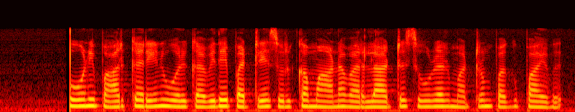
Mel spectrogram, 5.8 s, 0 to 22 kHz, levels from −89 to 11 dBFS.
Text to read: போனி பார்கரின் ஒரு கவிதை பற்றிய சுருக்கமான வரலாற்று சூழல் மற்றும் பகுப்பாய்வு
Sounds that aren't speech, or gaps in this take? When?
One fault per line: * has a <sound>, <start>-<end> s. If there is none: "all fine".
all fine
